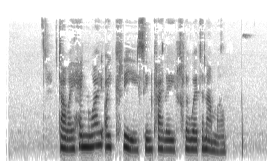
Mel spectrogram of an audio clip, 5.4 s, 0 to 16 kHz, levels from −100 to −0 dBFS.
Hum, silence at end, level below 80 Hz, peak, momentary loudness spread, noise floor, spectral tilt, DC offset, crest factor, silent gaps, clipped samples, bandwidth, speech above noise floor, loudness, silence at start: none; 0.85 s; -70 dBFS; -4 dBFS; 18 LU; -63 dBFS; -6 dB/octave; under 0.1%; 18 dB; none; under 0.1%; 11.5 kHz; 43 dB; -21 LUFS; 1.2 s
